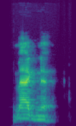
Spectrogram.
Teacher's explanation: Schwa syllable happens in the second syllable. It's the quieter syllable. E says I. A is making its expected short sound.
